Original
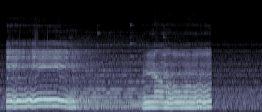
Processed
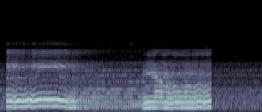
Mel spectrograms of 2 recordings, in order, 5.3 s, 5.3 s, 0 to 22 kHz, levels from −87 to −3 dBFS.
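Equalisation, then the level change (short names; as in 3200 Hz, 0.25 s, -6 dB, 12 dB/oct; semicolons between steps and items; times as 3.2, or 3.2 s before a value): polynomial smoothing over 41 samples; 0.0 dB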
